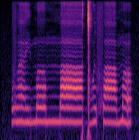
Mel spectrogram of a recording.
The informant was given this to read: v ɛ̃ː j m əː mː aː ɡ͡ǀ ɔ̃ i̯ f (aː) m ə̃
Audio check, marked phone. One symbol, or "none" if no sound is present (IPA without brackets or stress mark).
aː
